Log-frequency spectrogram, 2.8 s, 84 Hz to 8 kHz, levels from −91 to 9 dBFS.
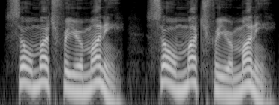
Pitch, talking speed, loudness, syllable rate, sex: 165 Hz, 215 wpm, -18 LUFS, 4.8 syllables/s, male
